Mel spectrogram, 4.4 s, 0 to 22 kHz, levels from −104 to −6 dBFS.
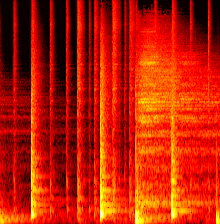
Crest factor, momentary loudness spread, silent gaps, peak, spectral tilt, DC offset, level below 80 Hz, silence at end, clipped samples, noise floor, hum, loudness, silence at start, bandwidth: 24 dB; 21 LU; none; -2 dBFS; -5.5 dB/octave; under 0.1%; -38 dBFS; 0 s; under 0.1%; -54 dBFS; none; -24 LUFS; 0 s; over 20 kHz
